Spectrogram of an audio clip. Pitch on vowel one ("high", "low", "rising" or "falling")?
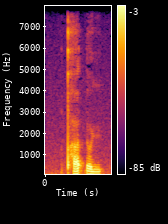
rising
